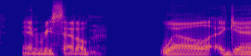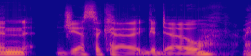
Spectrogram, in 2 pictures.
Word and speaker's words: Goudeau: Well, again, Jessica Goudeau.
